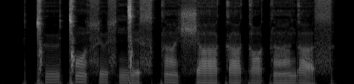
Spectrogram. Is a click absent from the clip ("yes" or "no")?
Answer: no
